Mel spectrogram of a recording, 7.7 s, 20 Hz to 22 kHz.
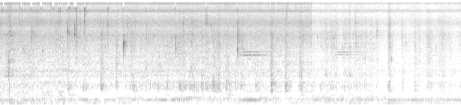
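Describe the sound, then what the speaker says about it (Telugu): Soya chunks fry in hot oil in a pan, a faint continuous crackling sizzle with scattered pops and occasional clicks, heard alone without talking. "ఇలా 2 సైడ్ టర్న్ చేస్తూ ఫ్రై చేసుకోవాలి"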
